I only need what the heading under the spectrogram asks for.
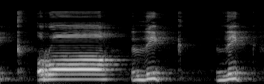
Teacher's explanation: اور اس کے بعد کاف میں ہمس ہے، حروف محموسہ میں سے ہے، یعنی کہ کاف کے اوپر جب جزم آئے گی تو اس کو ادا کرتے ہوئے آپ کا سانس جاری ہوتا ہے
